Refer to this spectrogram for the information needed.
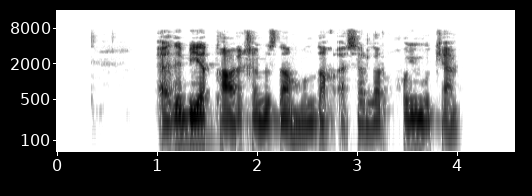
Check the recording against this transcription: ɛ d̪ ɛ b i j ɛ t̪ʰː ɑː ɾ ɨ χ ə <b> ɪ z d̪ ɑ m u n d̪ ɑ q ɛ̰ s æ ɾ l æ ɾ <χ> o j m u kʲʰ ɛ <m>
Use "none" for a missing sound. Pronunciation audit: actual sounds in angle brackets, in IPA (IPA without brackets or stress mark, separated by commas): m, χ, m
